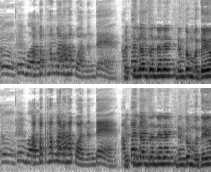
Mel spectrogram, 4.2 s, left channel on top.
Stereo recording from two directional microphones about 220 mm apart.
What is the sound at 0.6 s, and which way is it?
Speech, centre (ahead or behind).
